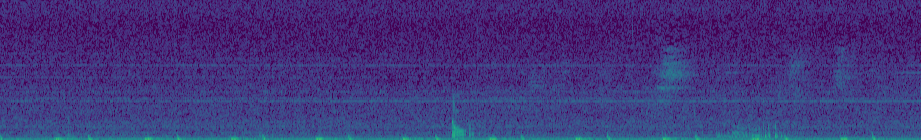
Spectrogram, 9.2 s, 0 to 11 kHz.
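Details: Long heartbeat recording: normal heart sounds, a steady, low thumping heartbeat at about 69 beats a minute over a faint hum.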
